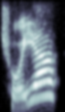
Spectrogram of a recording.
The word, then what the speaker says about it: cholla: And then this is, I always forget if it's pronounced cholla or jumping cholla.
